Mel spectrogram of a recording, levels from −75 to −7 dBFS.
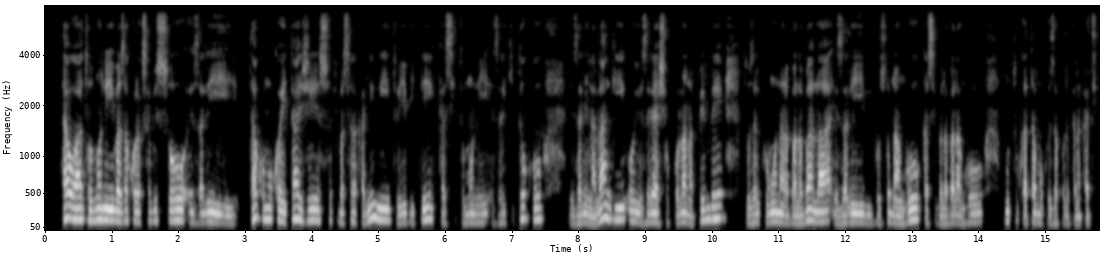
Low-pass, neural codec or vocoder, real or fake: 7.2 kHz; none; real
